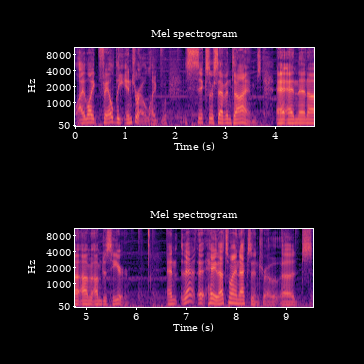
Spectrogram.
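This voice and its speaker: A man's voice: on the high side, a bit bright. A man in a rambling, comedic off-the-cuff monologue, stammering and restarting words, sweary and self-deprecating. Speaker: video maker. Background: background music.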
